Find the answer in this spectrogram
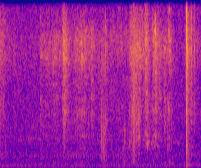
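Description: Faint rustling and light clicks of hands rummaging through tissue paper and ribbons in a cardboard box, with one sharper tap near the end.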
